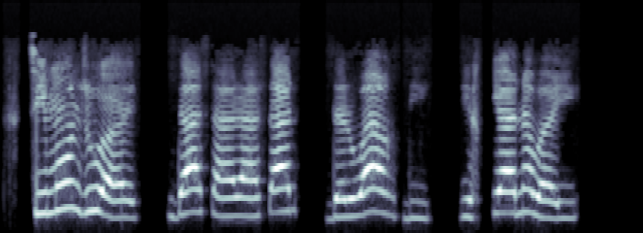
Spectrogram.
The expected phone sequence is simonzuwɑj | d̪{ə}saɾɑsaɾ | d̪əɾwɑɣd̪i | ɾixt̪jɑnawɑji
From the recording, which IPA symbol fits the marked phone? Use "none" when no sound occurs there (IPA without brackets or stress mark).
ɑ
